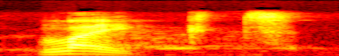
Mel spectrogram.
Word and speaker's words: liked: Instead of liked, it's a T sound now because the K is unvoiced. So this is liked.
